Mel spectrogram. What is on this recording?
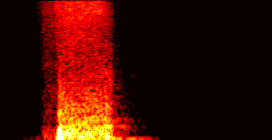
fire spray
Homemade flame gun
fire, flame, burst, gun, spray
